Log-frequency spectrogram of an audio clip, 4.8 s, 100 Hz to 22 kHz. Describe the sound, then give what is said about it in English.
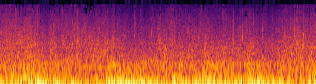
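Dragon's Mouth, a turbulent hot spring about 16 feet deep in Yellowstone National Park with 170°F water, churns and gurgles in a steady, heavy rumble. Rising gases cause pressure explosions in its cavern, giving deep booming surges and bursts of bubbling water over a constant low roar. No voices. “Yellowstone National Park's Dragon's Mouth is a turbulent hot spring about 16 feet deep with water temperatures of 170 degrees Fahrenheit.”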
